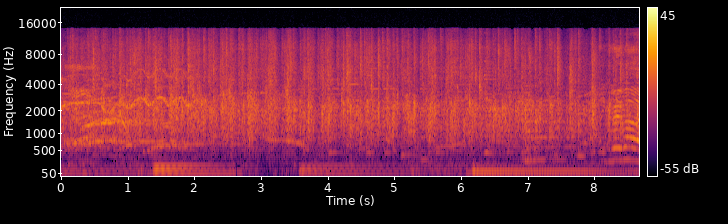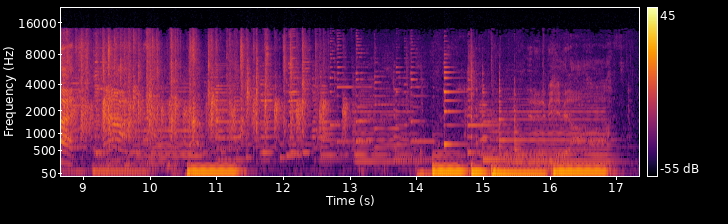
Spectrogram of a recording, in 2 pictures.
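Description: An audience at Passim applauds as a band is welcomed on stage, with steady clapping that thins out, followed by scattered instrument tuning notes.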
